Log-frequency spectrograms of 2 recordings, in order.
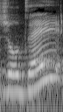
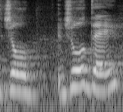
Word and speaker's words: Julde: So my name is Jul-DAY, but it's actually pronounced Julde, and Julde is a Fulani name which means day of prayer.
